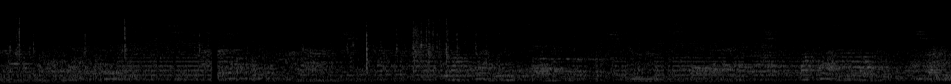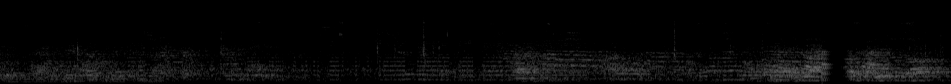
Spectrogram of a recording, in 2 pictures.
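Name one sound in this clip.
Several young women murmur and chant softly nearby in a room.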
